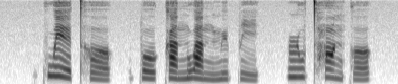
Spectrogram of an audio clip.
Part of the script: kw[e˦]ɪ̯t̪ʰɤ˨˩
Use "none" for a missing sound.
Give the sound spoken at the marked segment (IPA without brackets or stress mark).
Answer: e˥˨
